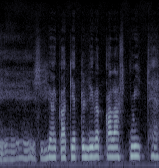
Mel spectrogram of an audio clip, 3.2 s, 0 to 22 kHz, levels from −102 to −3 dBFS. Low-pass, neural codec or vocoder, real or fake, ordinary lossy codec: none; codec, 44.1 kHz, 7.8 kbps, Pupu-Codec; fake; none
